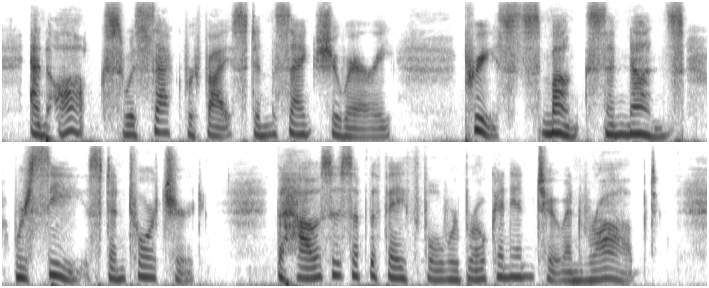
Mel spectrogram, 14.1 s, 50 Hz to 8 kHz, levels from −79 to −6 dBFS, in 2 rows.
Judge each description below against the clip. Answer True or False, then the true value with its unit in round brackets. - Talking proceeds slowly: True (105 wpm)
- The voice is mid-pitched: True (165 Hz)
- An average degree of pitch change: True (4.1 semitones)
